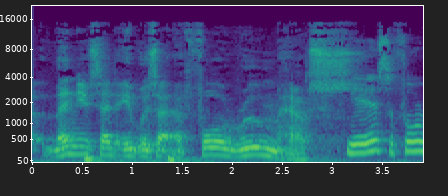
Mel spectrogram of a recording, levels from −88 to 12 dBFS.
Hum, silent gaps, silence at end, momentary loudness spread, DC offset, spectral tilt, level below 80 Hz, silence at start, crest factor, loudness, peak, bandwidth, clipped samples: none; none; 0 s; 5 LU; under 0.1%; -4.5 dB/octave; -32 dBFS; 0 s; 12 dB; -18 LUFS; -6 dBFS; 15.5 kHz; under 0.1%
